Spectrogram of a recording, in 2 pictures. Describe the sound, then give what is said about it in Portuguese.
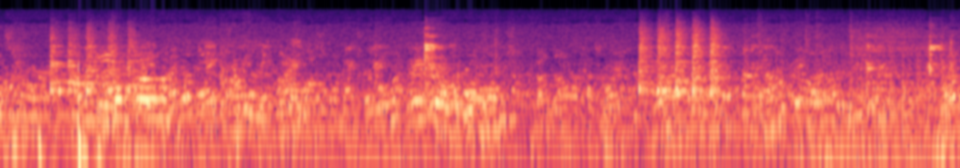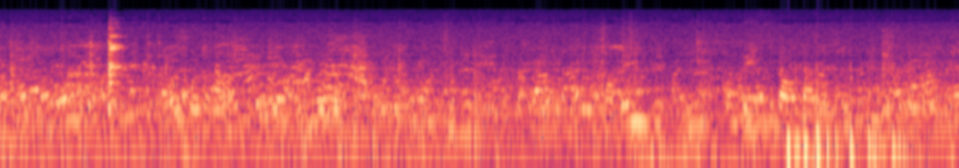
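A dense crowd murmurs continuously at a funeral procession as the hearse carrying the body leaves for the cemetery, many overlapping voices forming a steady babble, with occasional sharper bursts and some clattering hoof-like or mechanical knocks underneath. “Que tá uma multidão, né?”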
